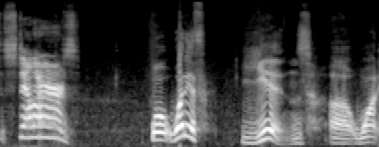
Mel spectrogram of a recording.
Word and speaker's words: Steelers: It's pronounced Stillers.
